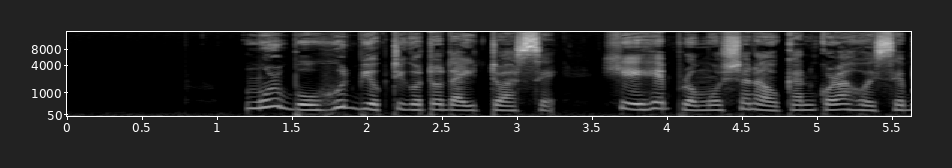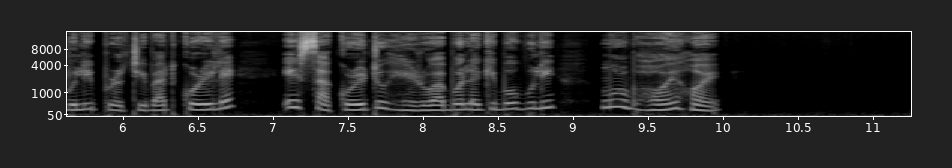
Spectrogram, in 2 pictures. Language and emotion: Assamese, fearful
